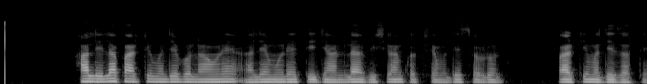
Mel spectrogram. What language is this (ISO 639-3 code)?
mar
